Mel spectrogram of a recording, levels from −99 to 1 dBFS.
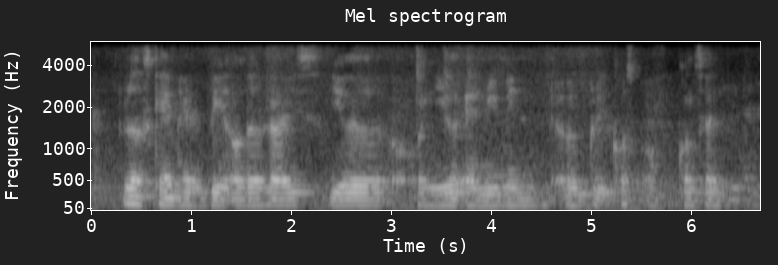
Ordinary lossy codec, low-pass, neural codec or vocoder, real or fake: none; 5.4 kHz; none; real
